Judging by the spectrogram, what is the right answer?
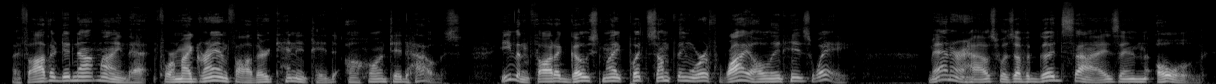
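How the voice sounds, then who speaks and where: Man telling stories with lively, swooping intonation. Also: medium pitch. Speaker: podcast host reading old ghost stories. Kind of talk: scripted storytelling narration, reading aloud.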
